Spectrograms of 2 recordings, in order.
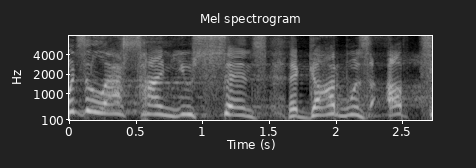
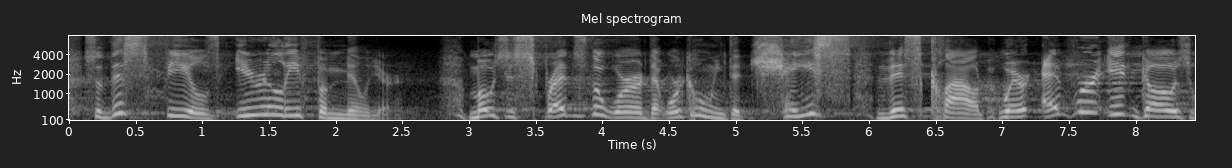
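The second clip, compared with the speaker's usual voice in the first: ordinary delivery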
